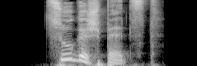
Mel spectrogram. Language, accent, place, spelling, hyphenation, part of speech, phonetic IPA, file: German, Germany, Berlin, zugespitzt, zu‧ge‧spitzt, verb / adjective, [ˈt͡suːɡəˌʃpɪt͡st], De-zugespitzt.ogg
- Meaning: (verb) past participle of zuspitzen; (adjective) 1. acute, pointed, sharpened, intensified 2. worsened, exacerbated, escalating, deepening 3. exaggerated, overstated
